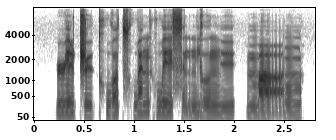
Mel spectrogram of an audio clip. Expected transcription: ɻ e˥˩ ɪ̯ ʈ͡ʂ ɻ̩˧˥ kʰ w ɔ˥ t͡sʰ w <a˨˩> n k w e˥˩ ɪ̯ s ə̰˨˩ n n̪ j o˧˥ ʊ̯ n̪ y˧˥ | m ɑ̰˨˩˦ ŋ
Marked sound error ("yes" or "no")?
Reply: yes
